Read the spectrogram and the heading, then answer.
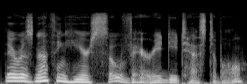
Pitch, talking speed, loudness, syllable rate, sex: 115 Hz, 170 wpm, -16 LUFS, 5.8 syllables/s, male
